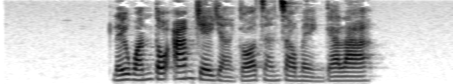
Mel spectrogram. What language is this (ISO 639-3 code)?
yue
